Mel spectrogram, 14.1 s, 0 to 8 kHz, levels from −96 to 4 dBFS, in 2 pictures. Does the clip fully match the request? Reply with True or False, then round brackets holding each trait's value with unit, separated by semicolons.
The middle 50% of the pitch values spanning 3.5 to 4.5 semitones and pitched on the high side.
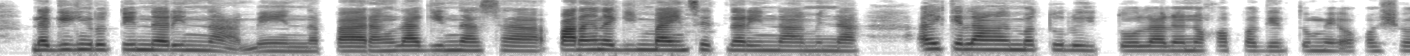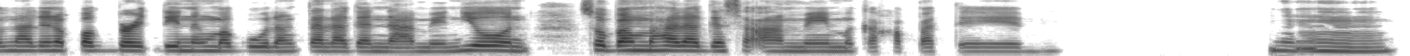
False (2.8 semitones; 205 Hz)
